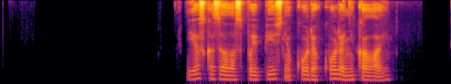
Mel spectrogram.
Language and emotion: Russian, neutral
